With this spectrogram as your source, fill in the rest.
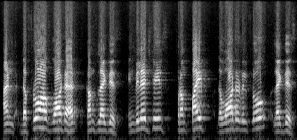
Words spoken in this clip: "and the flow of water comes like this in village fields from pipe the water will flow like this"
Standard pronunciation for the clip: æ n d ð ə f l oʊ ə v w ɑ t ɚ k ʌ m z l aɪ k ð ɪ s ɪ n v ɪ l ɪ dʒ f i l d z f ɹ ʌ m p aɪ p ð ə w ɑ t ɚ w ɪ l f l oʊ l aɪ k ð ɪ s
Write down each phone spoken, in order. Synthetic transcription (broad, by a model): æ n d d ə f l oʊ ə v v ɑ t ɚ k ʌ m s l aɪ k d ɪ s ɪ n v ɪ l ɪ dʒ f i l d s f ɹ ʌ m p aɪ p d ə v ɑ t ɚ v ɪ l f l oʊ l aɪ k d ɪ s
